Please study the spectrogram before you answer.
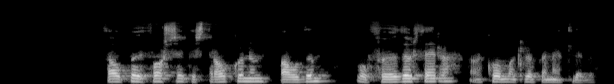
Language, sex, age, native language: Icelandic, male, 40-49, Icelandic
